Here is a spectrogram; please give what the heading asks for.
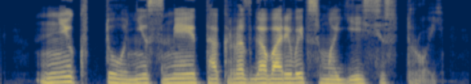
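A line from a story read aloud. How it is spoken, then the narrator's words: Quieter, insinuating, clipped words. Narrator (Russian): Уже тише, но вкрадчиво чеканит брат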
